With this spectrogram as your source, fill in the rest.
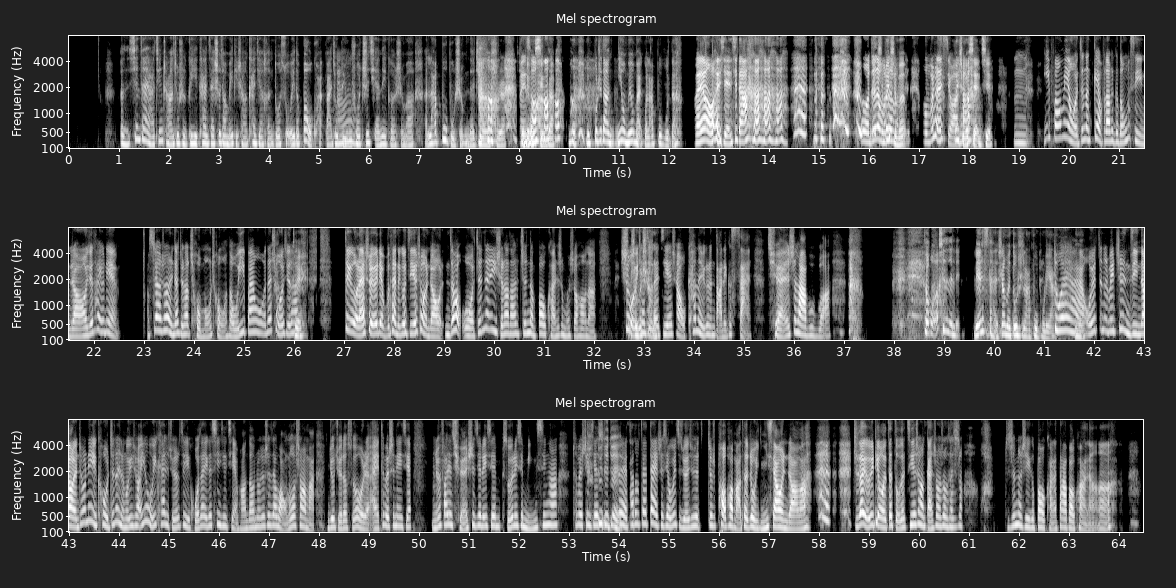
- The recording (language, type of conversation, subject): Chinese, podcast, 你怎么看待“爆款”文化的兴起？
- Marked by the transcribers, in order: laugh; laughing while speaking: "没错"; laughing while speaking: "挺流行的"; chuckle; laugh; laughing while speaking: "呢？"; laughing while speaking: "没有，我很嫌弃它"; laugh; in English: "get"; lip smack; chuckle; teeth sucking; joyful: "对于我来说有点不太能够接受，你知道哇"; laughing while speaking: "候？"; chuckle; laugh; laughing while speaking: "我"; chuckle; chuckle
